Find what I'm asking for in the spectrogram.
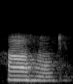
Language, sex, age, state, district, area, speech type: Odia, female, 45-60, Odisha, Gajapati, rural, conversation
